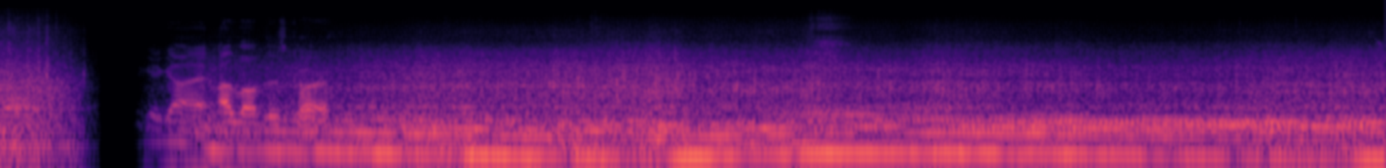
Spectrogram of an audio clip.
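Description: A sports car engine burbles and growls as the car rolls past close by.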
